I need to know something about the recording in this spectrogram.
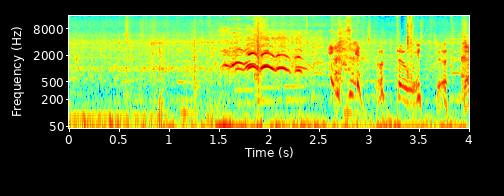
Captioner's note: laughing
